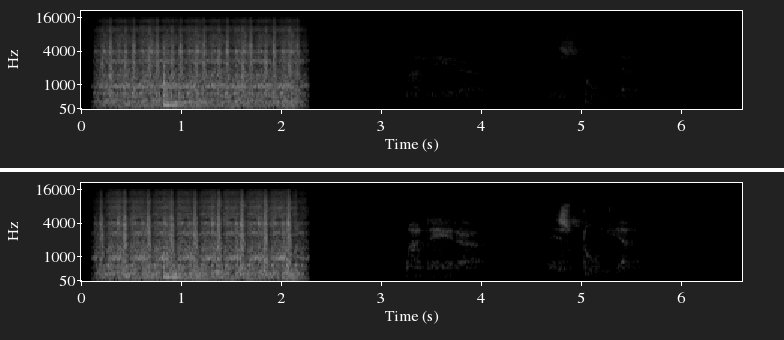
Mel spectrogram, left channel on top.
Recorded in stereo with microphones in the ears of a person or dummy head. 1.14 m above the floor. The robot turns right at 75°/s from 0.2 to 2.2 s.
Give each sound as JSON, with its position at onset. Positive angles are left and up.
{"t": 0.8, "sound": "a snare drum", "side_deg": 65, "distance_m": 1.0}
{"t": 3.2, "sound": "whispering", "side_deg": -75, "distance_m": 2.0}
